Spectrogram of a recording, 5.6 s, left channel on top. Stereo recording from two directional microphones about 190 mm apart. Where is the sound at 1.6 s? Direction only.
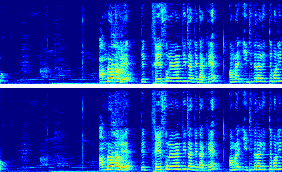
50° right (ahead or behind).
